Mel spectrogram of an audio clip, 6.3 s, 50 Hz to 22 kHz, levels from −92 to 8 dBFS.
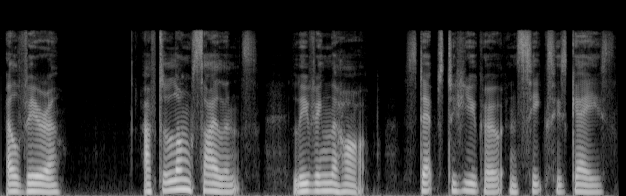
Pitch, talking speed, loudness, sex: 150 Hz, 135 wpm, -20 LUFS, female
